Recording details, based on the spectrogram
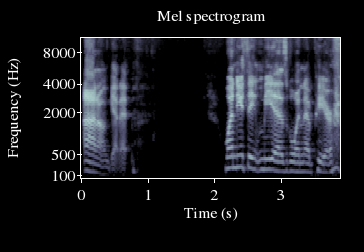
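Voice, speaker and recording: A woman hosting a casual TV review chat, talking in an animated, sarcastic, exasperated way with blunt opinions and casual swearing. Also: lowish voice, moderate pace. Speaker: host of a TV show review channel. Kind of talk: casual spoiler recap chat, reading and answering viewer comments.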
